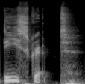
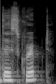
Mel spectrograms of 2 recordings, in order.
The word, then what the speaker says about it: Descript: number one is descript I like to pronounce it descript because it's not this script I think it's descript oh okay I think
